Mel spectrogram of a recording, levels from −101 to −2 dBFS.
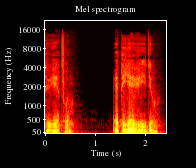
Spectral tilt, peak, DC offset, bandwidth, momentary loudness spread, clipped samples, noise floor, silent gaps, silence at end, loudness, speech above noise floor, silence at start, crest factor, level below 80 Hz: -6.5 dB/octave; -6 dBFS; under 0.1%; 14 kHz; 15 LU; under 0.1%; -74 dBFS; none; 0.2 s; -25 LUFS; 50 dB; 0 s; 20 dB; -32 dBFS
